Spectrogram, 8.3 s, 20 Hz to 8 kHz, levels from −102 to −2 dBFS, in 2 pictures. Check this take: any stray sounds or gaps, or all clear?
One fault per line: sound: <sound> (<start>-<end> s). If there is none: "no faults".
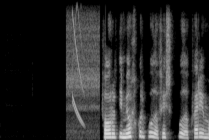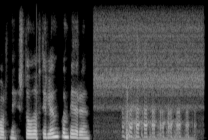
sound: chirp (1.4-1.7 s)
sound: laugh (6.6-8.2 s)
